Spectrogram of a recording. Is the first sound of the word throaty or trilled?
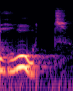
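throaty. The first sound is a throaty r. This is the standard German form. "فطبيعي ان انت تقول غوت"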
